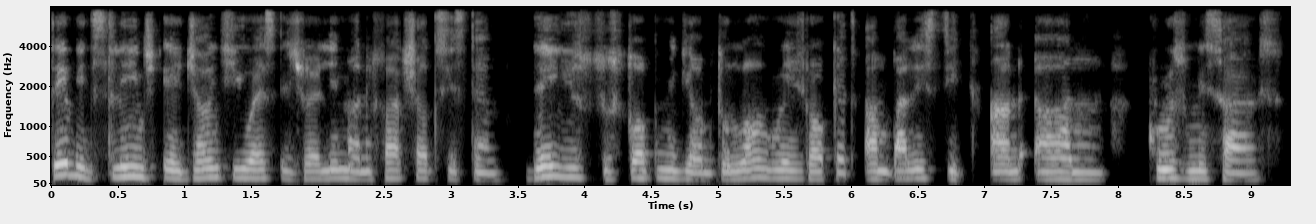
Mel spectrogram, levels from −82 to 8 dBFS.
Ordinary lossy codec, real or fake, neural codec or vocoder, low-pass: none; fake; codec, 44.1 kHz, 2.6 kbps, SNAC; 7.2 kHz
